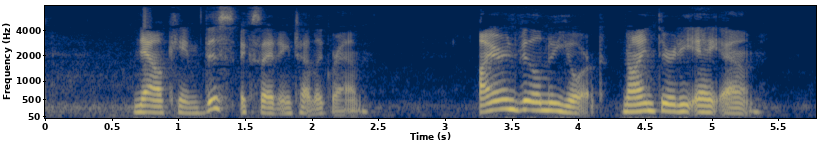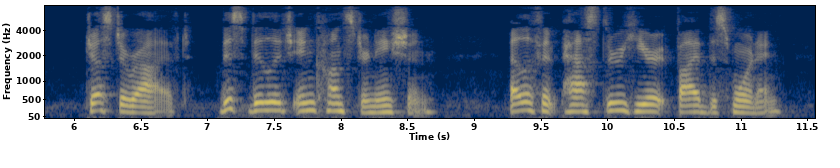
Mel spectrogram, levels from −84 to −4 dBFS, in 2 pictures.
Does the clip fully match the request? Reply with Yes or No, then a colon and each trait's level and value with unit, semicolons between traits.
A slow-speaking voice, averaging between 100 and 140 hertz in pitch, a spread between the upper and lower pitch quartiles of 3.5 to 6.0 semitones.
No: slow, 125 wpm; medium, 185 Hz; average, 4.0 semitones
